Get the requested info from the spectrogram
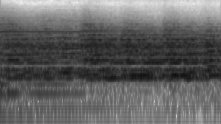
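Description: High school wind ensemble playing held chords in the middle and upper range, with no low bass underneath.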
